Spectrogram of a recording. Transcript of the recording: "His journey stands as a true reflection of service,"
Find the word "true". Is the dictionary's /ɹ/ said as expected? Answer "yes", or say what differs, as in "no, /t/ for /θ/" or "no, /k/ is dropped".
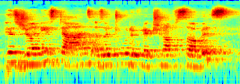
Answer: no, /ɹ/ is dropped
